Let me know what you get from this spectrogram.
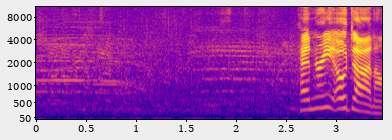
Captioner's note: crowd cheering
